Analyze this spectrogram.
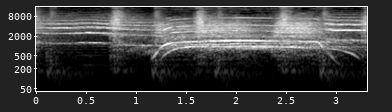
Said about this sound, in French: Deux minutes après, j'ai toutes mes copines qui se sont mises à crier dans le public. Ça a été vraiment le moment le plus marquant dans mon solo, quoi.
